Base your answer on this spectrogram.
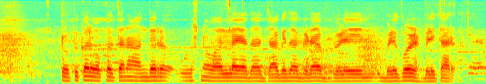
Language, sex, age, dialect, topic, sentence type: Kannada, male, 18-24, Northeastern, agriculture, statement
